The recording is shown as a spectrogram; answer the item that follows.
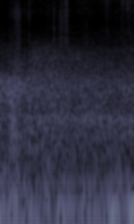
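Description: Steady outdoor background noise: an even rushing hiss with no distinct events.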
